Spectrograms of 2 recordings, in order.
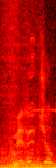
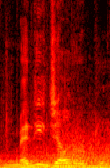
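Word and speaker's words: Medi-Gel: Midigil deployed. There we go. That was a weird way to pronounce Medigel, by the way. Medigel deployed.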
